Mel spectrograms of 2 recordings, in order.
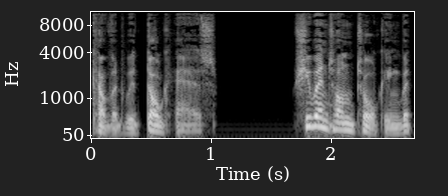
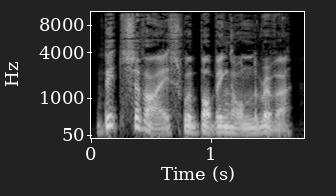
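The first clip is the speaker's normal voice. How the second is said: usual speaking voice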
